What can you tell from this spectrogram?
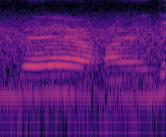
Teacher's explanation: آئین کو گلے کے درمیان سے ادا کرنا ہے. آئین وسط الحلق سے ادا ہوتا ہے, بعد ایسے.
